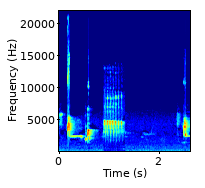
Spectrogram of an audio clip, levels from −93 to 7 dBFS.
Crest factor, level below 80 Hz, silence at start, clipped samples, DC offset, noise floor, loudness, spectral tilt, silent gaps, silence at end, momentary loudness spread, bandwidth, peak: 22 dB; -80 dBFS; 0.15 s; under 0.1%; under 0.1%; -64 dBFS; -17 LUFS; 4 dB/octave; none; 0.05 s; 12 LU; 15.5 kHz; 0 dBFS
